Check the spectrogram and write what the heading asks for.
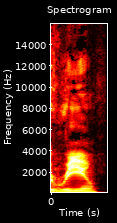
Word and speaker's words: Ryu: Ryu from Street Fighter 2. – It's pronounced Ryu. – Is it Ryu? – Ryu.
